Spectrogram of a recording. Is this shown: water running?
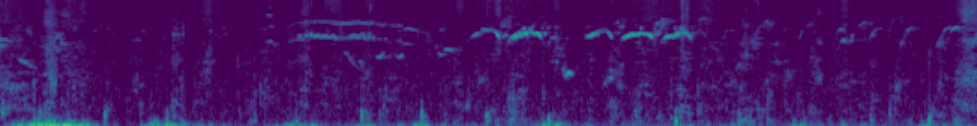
no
